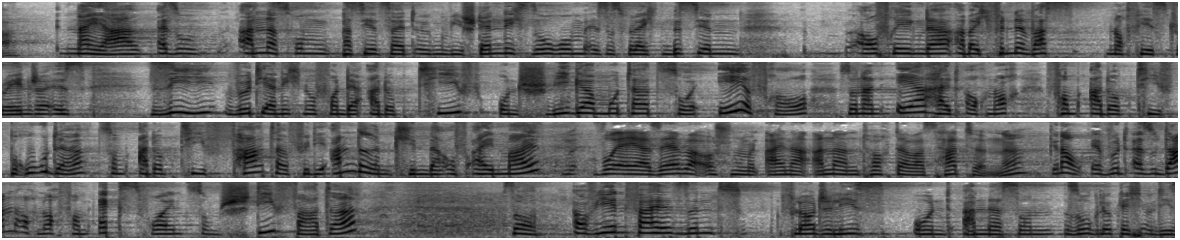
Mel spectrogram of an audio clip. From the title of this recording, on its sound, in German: LIVE in München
